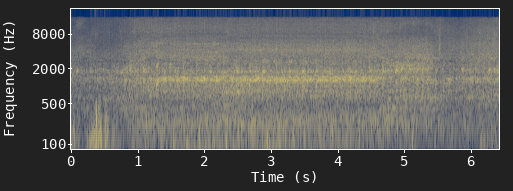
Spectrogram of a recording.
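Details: 2012 Ford F-150 5.0 V8 at idle: faint light tapping about two to three per second over the engine hum; knock source unclear.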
